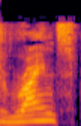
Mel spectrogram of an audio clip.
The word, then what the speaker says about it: Reince: every single day of reince priebus's life when he's been introduced to someone he has had to spend five minutes saying no it's pronounced rhinestone no my parents didn't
